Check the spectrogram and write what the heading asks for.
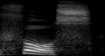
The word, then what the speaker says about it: foss: meets the Thames here, and foss is pronounced with the British long O, force.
